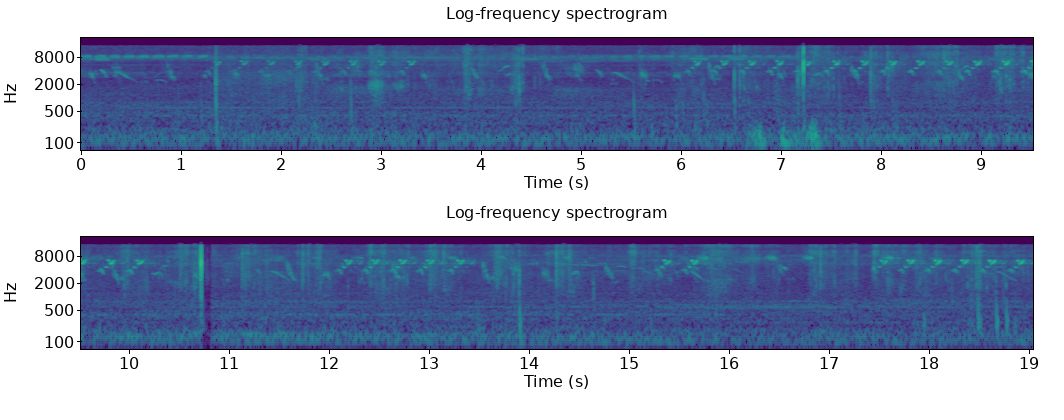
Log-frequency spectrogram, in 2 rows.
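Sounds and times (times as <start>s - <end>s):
bird chirping: 0.0s - 19.0s
steady low hum: 0.0s - 19.0s.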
